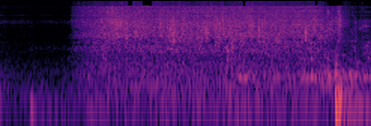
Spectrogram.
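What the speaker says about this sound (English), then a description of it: "Dang it, I rinsed my razor in the wrong thing again." After a quiet moment, a tap opens and water runs steadily into a sink, close by, as a razor is rinsed under the stream.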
